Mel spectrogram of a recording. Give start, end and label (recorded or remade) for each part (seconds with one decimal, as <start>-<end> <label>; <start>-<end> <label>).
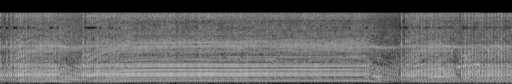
0.0-4.4 recorded; 4.4-5.1 remade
